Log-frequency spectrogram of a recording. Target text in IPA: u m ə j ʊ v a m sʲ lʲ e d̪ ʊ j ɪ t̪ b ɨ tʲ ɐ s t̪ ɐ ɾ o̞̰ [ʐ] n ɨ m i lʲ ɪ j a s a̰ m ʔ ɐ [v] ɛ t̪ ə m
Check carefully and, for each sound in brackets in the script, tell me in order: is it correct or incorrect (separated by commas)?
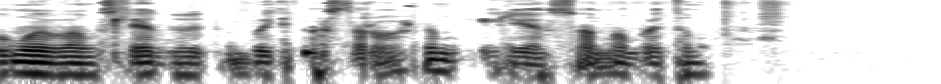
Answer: correct, incorrect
